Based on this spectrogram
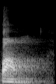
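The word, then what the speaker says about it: palm: এল আছে ল এর মত মনে হয়। কিন্তু না পালম নয়। উচ্চারণ হল পাম। প আকার পাম ম।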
